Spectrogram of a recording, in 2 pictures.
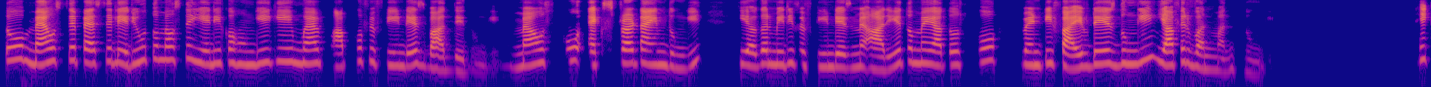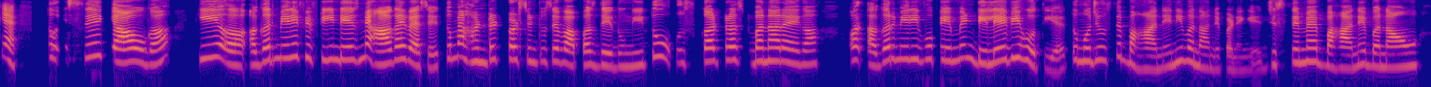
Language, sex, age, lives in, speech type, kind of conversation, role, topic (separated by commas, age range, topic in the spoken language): Hindi, female, 50-54, India, conversation, podcast, guest, Kaunsi chhoti aadatein logon ko vishwasniya banati hain?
